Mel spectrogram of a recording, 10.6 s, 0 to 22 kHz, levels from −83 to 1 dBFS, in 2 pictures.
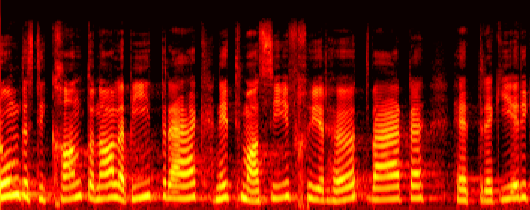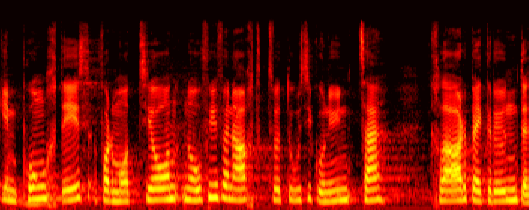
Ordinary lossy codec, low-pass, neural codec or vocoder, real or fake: Opus, 64 kbps; 14.4 kHz; none; real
